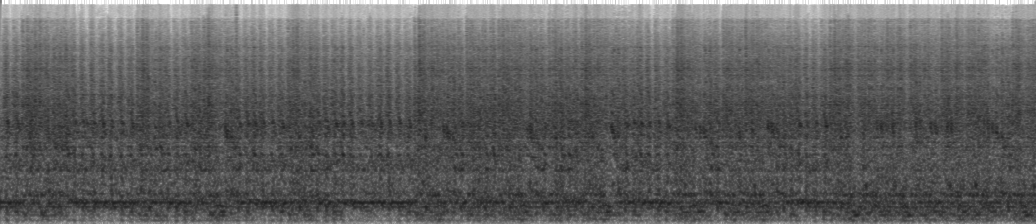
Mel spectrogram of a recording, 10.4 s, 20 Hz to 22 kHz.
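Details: 1993 Ford F-250 7.3L IDI diesel after new injectors: loud, harsh clatter with uneven, choppy beat and no smooth idle; owner suspects injection pump severely out of time; water pump squealing belts, pump timing and water pump still to fix.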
